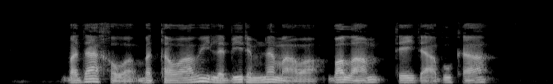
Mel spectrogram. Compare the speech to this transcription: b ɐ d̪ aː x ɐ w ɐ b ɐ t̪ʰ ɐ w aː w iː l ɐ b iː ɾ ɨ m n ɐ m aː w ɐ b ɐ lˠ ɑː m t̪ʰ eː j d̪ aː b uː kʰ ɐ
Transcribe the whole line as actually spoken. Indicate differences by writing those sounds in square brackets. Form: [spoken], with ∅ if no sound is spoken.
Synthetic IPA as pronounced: b ɐ d̪ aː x ɐ w ɐ b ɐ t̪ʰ ɐ w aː w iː l ɐ b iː ɾ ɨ m n ɐ m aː w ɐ b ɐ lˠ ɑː m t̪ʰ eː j d̪ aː b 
